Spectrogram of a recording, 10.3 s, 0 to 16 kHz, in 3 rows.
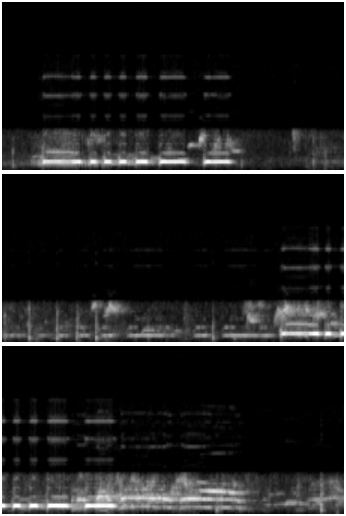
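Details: Singing zebra dove of a competition-bred line, caged in a flight aviary on 26 April 2014: bursts of rapid staccato coos, a quieter pause of low notes, then another fast coo series with other birds twittering behind.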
